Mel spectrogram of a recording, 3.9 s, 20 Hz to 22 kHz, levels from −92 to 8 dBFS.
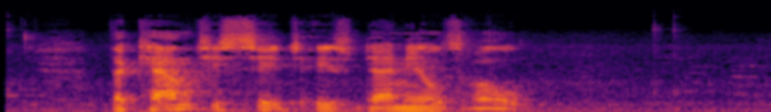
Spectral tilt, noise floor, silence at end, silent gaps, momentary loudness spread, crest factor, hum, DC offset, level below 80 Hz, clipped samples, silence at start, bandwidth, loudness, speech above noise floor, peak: -4 dB/octave; -48 dBFS; 0.45 s; none; 8 LU; 22 dB; none; under 0.1%; -46 dBFS; under 0.1%; 0.05 s; 12.5 kHz; -21 LUFS; 27 dB; -2 dBFS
